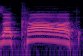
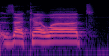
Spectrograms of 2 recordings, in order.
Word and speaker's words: zakat: So it will be pronounced as zakat, not zakawat.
